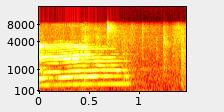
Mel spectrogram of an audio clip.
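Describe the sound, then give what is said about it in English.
A cat mewling insistently for attention: one drawn-out, tonal meow that holds steady, fairly loud, then breaks off, followed by quiet. “incessantly mewling Fagin. Seems to be vying for attention, but every time you go near him, and then slinks off.”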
